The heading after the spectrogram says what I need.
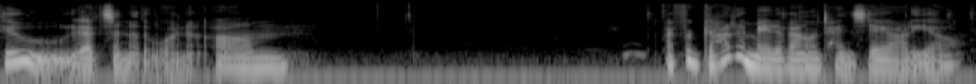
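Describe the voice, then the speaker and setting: A woman's voice: lowish voice, sing-song, normal speed, gravelly, warm tone, breathy edge, dry recording. A woman chatting casually as she hosts a livestream, often muttering half to herself and trailing off as she works. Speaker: livestream host and audio performer. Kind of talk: casual livestream chat while working.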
